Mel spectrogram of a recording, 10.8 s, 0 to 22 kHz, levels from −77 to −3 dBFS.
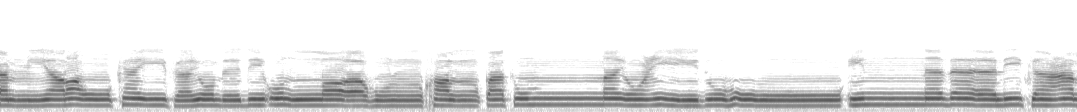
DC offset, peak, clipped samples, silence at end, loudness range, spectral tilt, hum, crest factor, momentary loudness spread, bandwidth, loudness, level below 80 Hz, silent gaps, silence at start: under 0.1%; -18 dBFS; under 0.1%; 0 s; 1 LU; -6.5 dB/octave; none; 14 dB; 5 LU; 4.5 kHz; -33 LUFS; -68 dBFS; none; 0 s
